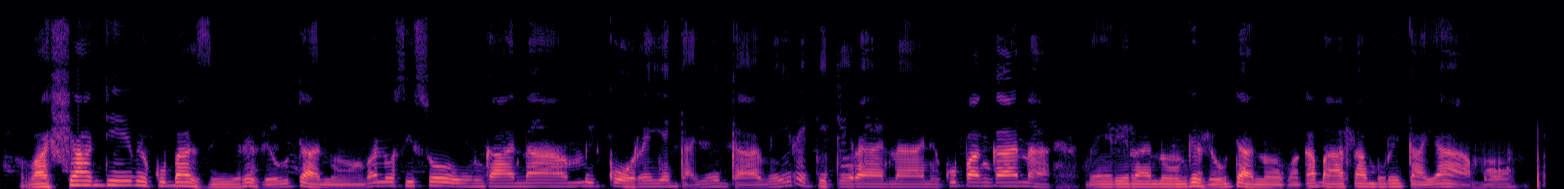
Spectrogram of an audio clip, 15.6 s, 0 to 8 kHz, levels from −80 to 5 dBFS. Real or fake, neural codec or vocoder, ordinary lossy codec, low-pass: real; none; Opus, 64 kbps; 7.2 kHz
